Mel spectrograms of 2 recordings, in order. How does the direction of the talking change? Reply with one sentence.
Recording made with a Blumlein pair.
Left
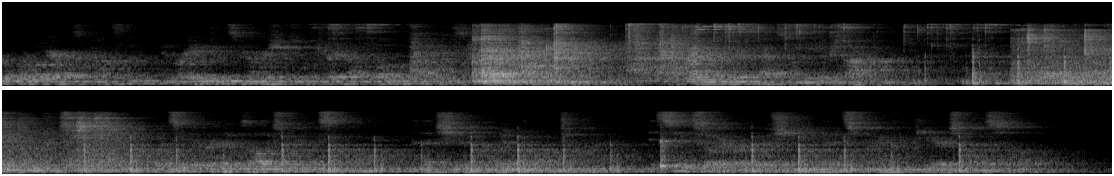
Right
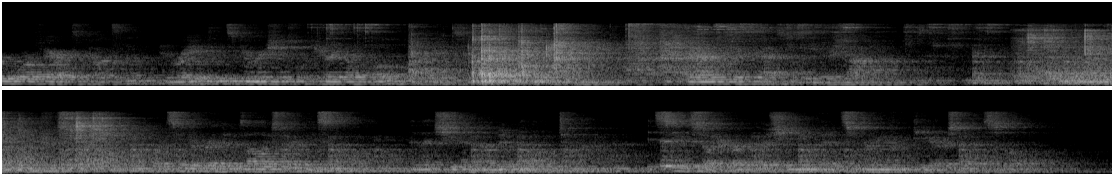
You can hear the talking move from right to left and back again.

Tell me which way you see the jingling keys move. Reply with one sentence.
In this clip you hear the jingling keys go left and come back.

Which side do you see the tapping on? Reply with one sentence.
You can hear the tapping on the left.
